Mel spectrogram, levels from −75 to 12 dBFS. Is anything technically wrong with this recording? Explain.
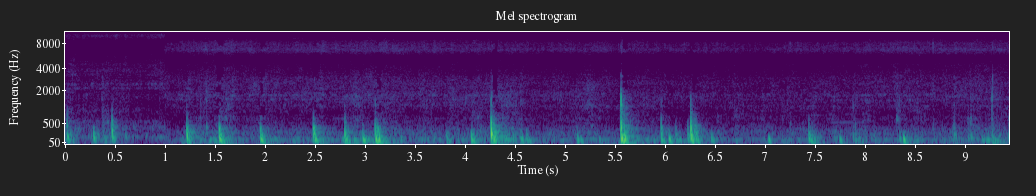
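Yes. Wrong sample rate from 0.99 s to the end: the samples are read out slower than they were captured, with no conversion, which fits 32 kHz material played at 22 kHz. Everything runs at 0.689 speed and drops 6.45 semitones, sounding low, slowed and dragged.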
